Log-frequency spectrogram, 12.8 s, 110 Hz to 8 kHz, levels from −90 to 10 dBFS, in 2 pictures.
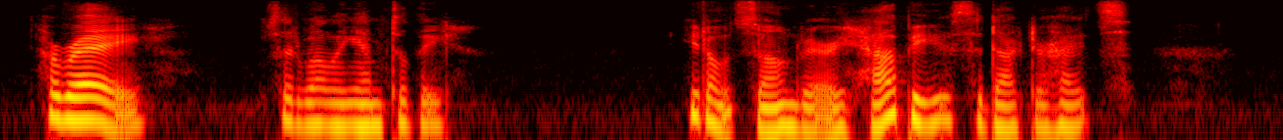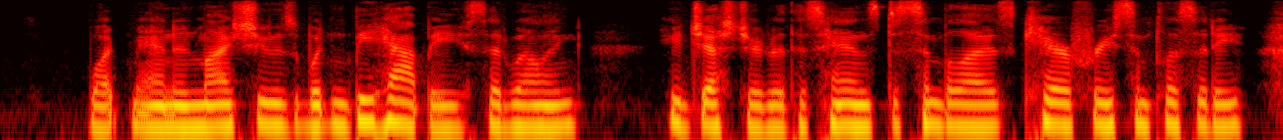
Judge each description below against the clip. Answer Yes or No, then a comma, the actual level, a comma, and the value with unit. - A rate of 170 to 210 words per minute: No, average, 150 wpm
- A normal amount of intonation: No, narrow, 1.6 semitones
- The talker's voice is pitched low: No, medium, 170 Hz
